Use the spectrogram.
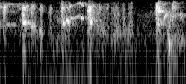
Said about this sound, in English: Puppies are definitely not enjoying this.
